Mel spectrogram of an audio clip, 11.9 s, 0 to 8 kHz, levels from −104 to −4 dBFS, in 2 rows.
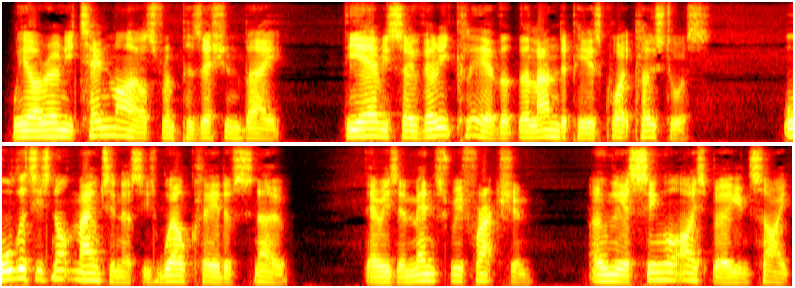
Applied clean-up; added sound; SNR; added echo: neural mask model Resemble Enhance denoiser.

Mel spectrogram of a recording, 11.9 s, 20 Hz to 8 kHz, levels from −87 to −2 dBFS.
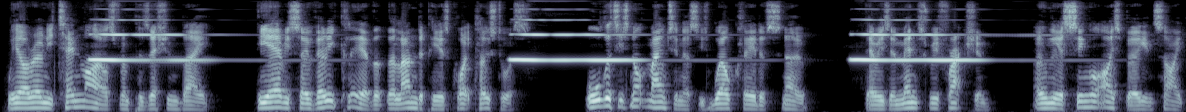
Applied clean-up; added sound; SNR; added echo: classical method log-MMSE.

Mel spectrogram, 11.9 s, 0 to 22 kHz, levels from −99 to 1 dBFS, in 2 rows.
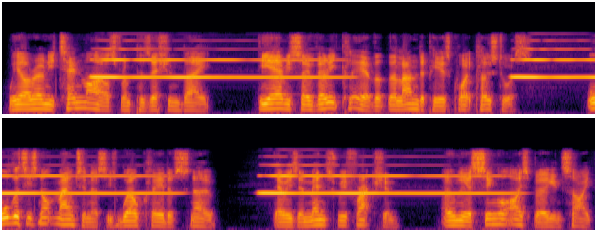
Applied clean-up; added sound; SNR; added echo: none; Wind instrument, woodwind instrument; -5 dB; none.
